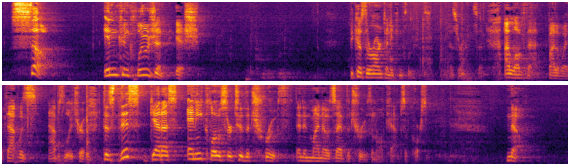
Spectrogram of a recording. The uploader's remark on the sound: Live in Halifax, 2018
